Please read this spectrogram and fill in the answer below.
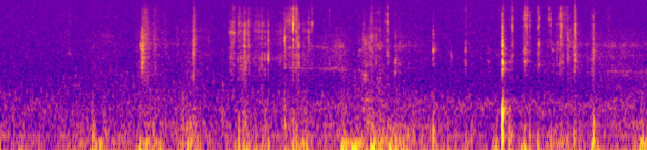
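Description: A trading card being handled and slid into a rigid clear plastic card holder: scattered plastic clicks and rustles, with a few low handling thumps.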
